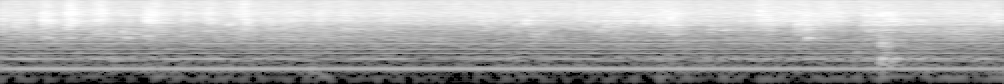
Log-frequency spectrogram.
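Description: Running water from a tap pours steadily over a juicer's strainer screen being rinsed, a continuous close hiss and splash under a constant low hum, with no talking.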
